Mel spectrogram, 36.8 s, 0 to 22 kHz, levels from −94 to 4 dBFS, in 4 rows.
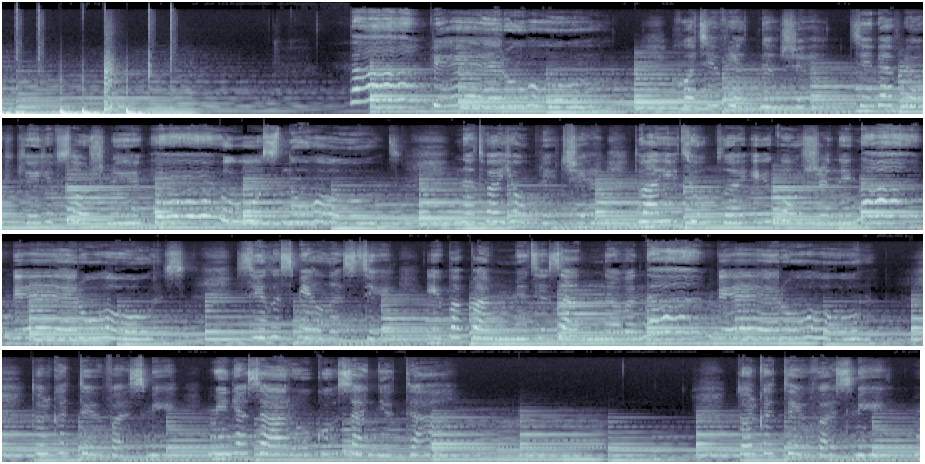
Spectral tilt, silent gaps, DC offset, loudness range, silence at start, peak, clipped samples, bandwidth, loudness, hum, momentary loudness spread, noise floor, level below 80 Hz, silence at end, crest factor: -5 dB/octave; none; under 0.1%; 5 LU; 0 s; 0 dBFS; under 0.1%; over 20 kHz; -16 LUFS; none; 8 LU; -41 dBFS; -24 dBFS; 0 s; 16 dB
